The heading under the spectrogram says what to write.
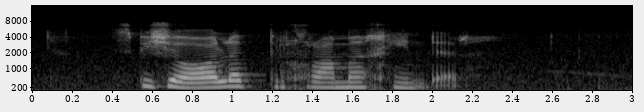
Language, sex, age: Afrikaans, female, 22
